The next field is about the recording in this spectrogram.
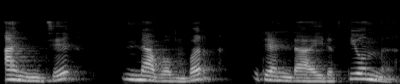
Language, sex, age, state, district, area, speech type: Malayalam, female, 30-45, Kerala, Kannur, urban, spontaneous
